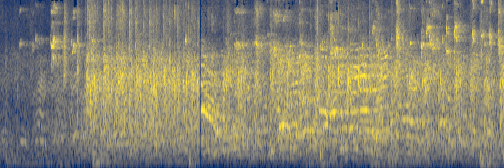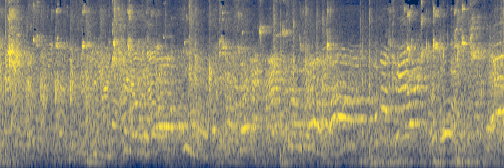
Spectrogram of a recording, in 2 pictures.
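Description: Live game sound of an indoor basketball game on a hardwood gym floor. The ball is dribbled in repeated knocks, and players and spectators call out indistinctly, echoing in the hall. It gets louder about two seconds in.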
